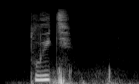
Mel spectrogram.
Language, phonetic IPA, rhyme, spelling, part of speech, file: Russian, [ˈpɫɨtʲ], -ɨtʲ, плыть, verb, Ru-плыть.ogg
- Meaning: 1. to swim, to float 2. to sail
